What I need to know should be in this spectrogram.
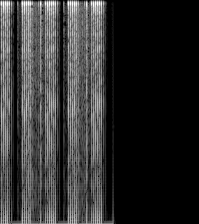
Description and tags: A short electronic noise loosely based on winged insects.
